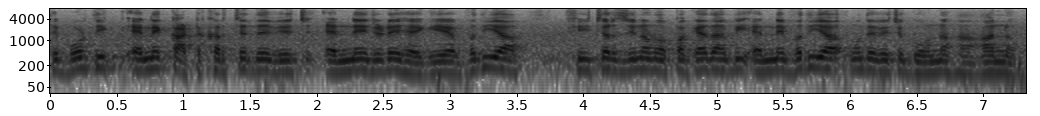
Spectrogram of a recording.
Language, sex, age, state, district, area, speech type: Punjabi, male, 45-60, Punjab, Mohali, urban, spontaneous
